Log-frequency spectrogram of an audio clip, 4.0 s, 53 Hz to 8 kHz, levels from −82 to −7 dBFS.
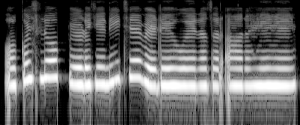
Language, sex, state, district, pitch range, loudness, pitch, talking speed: Hindi, female, Madhya Pradesh, Bhopal, 255-310 Hz, -11 LUFS, 260 Hz, 180 wpm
